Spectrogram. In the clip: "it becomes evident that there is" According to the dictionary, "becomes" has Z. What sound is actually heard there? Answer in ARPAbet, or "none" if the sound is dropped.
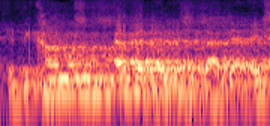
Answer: Z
